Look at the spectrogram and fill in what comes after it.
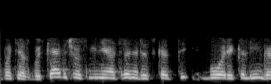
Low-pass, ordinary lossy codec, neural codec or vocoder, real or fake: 3.6 kHz; MP3, 24 kbps; none; real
